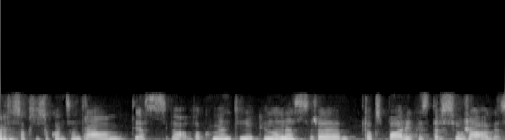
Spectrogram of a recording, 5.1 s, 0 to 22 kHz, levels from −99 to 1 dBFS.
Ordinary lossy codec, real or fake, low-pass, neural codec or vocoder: AAC, 48 kbps; fake; 7.2 kHz; codec, 16 kHz in and 24 kHz out, 2.2 kbps, FireRedTTS-2 codec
